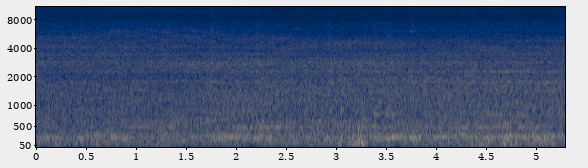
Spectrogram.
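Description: Avanti train passing through London Euston station on a snowy evening, a steady broadband rumble of rolling stock with faint rail clatter, sustained and moderately distant throughout.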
